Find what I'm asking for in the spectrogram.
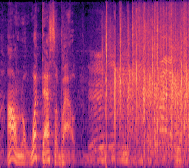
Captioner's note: applauding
